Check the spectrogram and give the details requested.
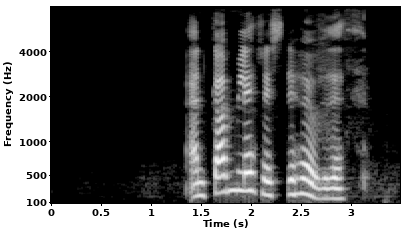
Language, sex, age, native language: Icelandic, female, 40-49, Icelandic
